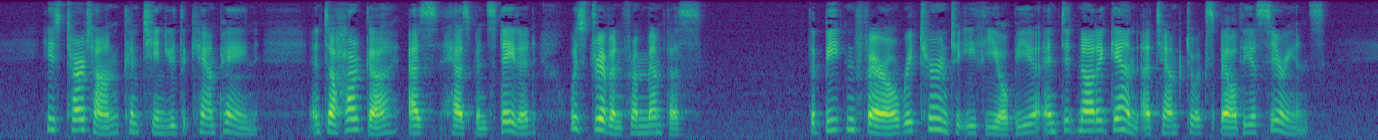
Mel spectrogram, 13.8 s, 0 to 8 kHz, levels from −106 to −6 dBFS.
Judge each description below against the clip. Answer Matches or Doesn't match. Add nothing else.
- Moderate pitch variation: Doesn't match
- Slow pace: Matches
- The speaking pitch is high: Matches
